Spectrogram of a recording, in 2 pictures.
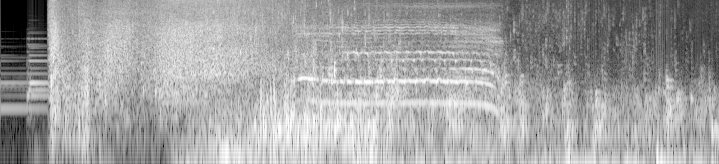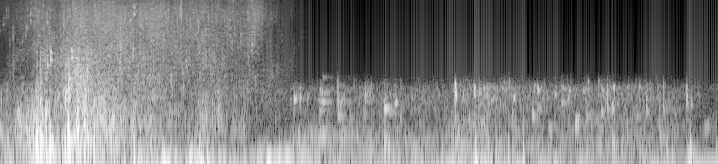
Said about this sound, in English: there's heavy piano and then a loud splash and then gurgling and then sounds like somebody drowning and underwater they're yelling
